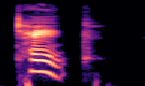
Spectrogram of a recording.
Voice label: "tank", English

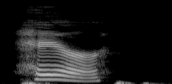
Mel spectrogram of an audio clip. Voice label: "hair", English

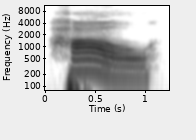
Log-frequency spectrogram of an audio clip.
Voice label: "how", English

